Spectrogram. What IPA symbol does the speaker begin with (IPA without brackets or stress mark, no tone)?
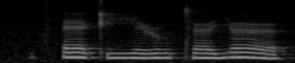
t͡sʼ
